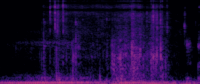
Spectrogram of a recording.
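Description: Faint rustling and crinkling of plastic packaging being handled, with a few soft ticks, over a steady low hum.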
